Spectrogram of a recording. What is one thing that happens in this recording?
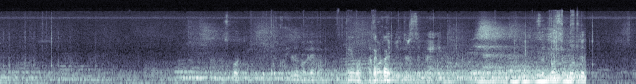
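Footsteps climb a stone staircase in a large echoing hall.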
